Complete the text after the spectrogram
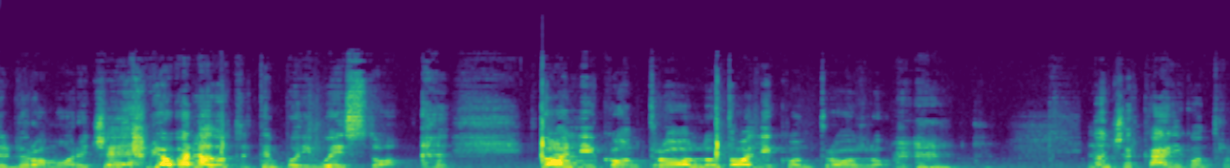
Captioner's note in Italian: tosse; schiarire la voce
